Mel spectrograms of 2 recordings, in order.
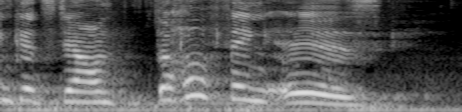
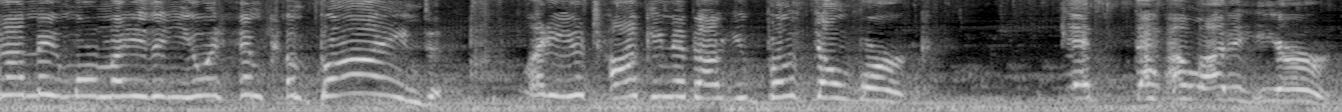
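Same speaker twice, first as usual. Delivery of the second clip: raised pitch, indignant retort; angry comeback; 6 semitones higher than usual. Retold or imitated. Postal worker retelling a clash outside court, angry comeback. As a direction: throw it back heatedly in a higher voice.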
